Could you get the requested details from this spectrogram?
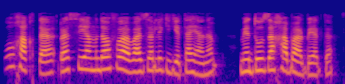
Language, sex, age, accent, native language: Uzbek, female, under 19, Jizzax, Uzbek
